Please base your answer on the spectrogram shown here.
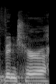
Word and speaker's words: Vincero: After I tell you about today's video sponsor, Vincero watches. Hey friends, Future Brett here. You know what one can learn in a shirt change? Vincero, not Vincero. My dumb American brain likes to pronounce things incorrectly, but let's talk about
